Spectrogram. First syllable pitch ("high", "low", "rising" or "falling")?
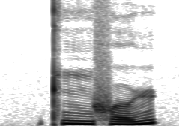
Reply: low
